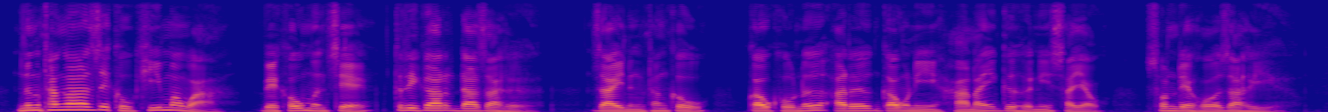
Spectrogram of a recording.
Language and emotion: Bodo, neutral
